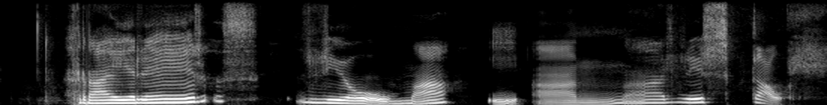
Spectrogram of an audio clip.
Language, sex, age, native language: Icelandic, female, 8, Icelandic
